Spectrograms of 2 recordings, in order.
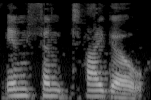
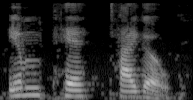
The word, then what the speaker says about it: impetigo: swelling and throw those toothbrushes away impetigo often mispronounced as infantigo it's not it's impetigo it's a secondary bacterial infection that's caused by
